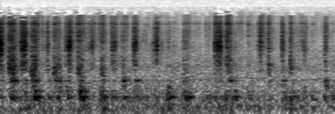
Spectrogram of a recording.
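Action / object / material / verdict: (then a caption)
scrape / black-coated scratch-art paper card scraped with a wooden stylus / coated paper / none. A pointed wooden stylus, held near-horizontal, scratches across a flat black-coated scratch-art paper card lying on a solid table. The strokes make quick, dry, rasping scrapes with a bright hiss, repeating steadily over a faint low rumble.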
